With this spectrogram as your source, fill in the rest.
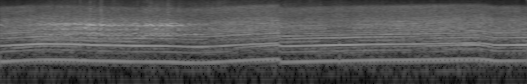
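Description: A sports car engine roars steadily at high speed, shifting gears.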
